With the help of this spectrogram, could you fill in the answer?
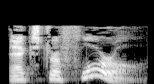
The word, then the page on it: extrafloral: British English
